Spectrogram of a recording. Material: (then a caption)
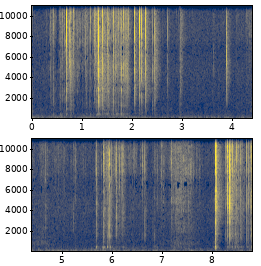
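Plastic tape. A small metal blade cuts and scrapes through the layers of a fist-sized white plastic tape ball with blue layered rings. Crisp, bright tearing and crinkling bursts come in irregular clusters over a low, steady background hum, with the sharpest snaps near the start and end.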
